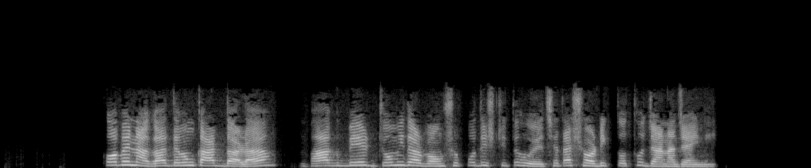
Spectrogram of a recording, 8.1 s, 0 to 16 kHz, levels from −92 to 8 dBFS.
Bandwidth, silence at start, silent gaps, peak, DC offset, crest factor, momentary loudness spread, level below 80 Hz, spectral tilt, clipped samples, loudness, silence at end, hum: 8 kHz; 1.05 s; none; -2 dBFS; under 0.1%; 18 dB; 13 LU; -66 dBFS; -3.5 dB/octave; under 0.1%; -18 LUFS; 1 s; none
